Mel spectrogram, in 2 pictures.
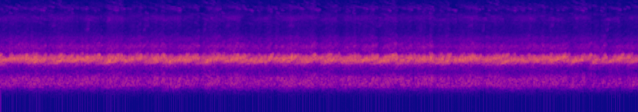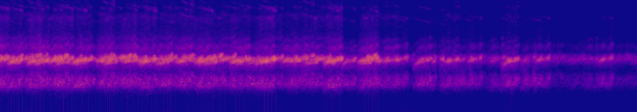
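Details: Massed frog singing, a thick steady trilling chorus that thins out in the last few seconds, where separate pulsed calls start to stand out as the overall sound grows quieter.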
